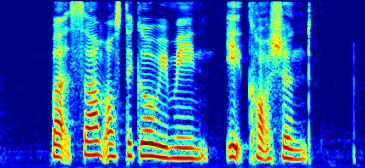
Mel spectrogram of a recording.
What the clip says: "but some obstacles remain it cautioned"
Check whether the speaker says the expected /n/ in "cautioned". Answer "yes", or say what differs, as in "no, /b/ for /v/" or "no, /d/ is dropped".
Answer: yes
